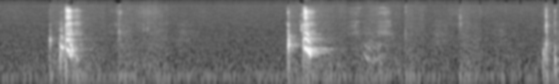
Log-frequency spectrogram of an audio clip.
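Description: Three short, abrupt catching sounds a few seconds apart in a quiet room, typical of hiccups.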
